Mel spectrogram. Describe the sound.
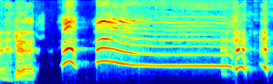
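A voice imitates a humpback whale's wail: one long, steady, slightly sliding moan held for over a second, loud, with short vocal bursts just before and after.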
